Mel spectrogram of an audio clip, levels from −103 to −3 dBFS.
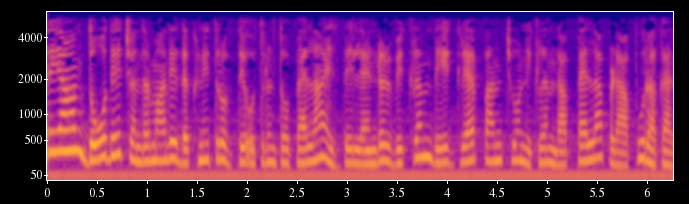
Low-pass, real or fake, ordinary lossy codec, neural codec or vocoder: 5.4 kHz; real; none; none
